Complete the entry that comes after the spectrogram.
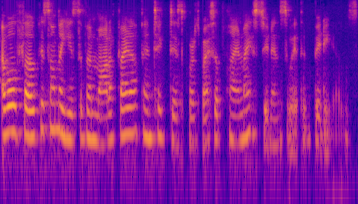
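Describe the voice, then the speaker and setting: At medium pitch and a fairly quick pace, a woman's voice comes across somewhat breathy. Her intonation stays fairly even. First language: Spanish. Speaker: student teacher. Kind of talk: prepared statement read aloud. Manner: scripted, formal.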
